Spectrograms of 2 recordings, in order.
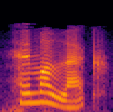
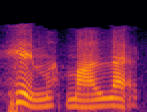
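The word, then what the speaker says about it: הִמָּלֵךְ: the imperfect form, and we would pronounce the consonant twice when reading the words. Hence, it would be Himmalek. Mem is written twice in the word. It is not Himalek, but Himmalek.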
